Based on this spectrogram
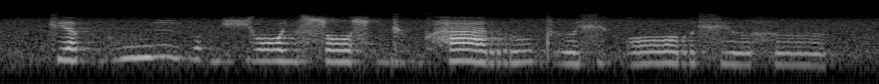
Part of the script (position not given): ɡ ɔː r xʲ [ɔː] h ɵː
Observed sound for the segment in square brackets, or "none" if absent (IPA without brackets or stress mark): ɵː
